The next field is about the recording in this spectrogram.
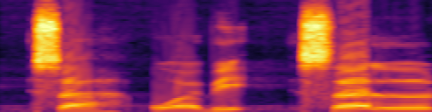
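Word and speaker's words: وبئس: Hamzah dimatikan tidak boleh nyeret. Wabisal masir.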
